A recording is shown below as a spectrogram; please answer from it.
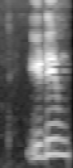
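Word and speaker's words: oedema: देखना, इसमें ध्यान देना, इस शब्द में ओ और ए, जो पहला लेटर है ओ और सबसे लास्ट लेटर ए, दोनों साइलेंट है, इसलिए हम लोग इसको क्या बोलते हैं? इडिम।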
